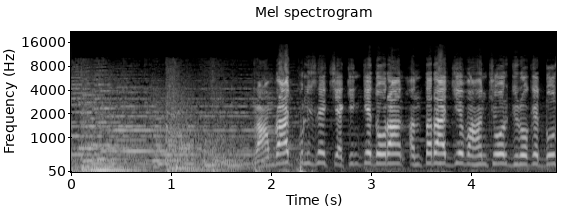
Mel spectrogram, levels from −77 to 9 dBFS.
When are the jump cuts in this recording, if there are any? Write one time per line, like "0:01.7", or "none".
0:01.7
